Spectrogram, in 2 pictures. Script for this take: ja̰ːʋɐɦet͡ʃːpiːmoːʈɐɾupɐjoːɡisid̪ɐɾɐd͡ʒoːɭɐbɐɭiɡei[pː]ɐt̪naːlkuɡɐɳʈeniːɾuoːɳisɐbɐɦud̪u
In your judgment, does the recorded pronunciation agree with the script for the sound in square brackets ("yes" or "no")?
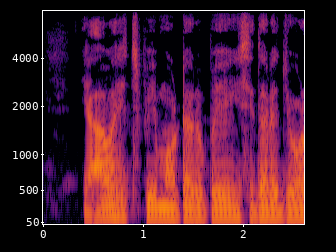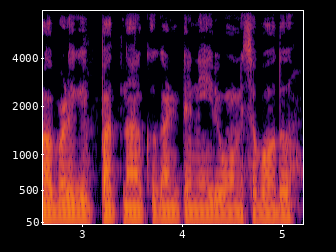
yes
